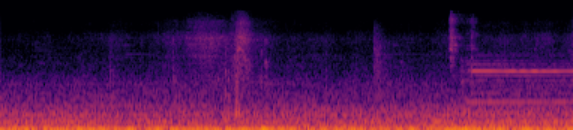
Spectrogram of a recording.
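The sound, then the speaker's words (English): Steady low rumble of a car's interior while driving home and pulling up to the driver's building, constant road and engine noise with a few faint clicks and a brief soft tone near the end; no one speaks. “I'm just driving up to my building now.”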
